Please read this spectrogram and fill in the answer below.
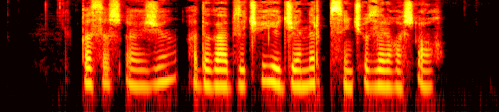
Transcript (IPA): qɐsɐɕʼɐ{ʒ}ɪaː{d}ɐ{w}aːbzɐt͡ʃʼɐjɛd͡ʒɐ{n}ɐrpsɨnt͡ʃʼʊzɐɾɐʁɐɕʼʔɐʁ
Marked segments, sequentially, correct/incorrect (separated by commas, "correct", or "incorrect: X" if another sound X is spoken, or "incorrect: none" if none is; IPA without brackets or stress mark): correct, correct, incorrect: ɣ, correct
